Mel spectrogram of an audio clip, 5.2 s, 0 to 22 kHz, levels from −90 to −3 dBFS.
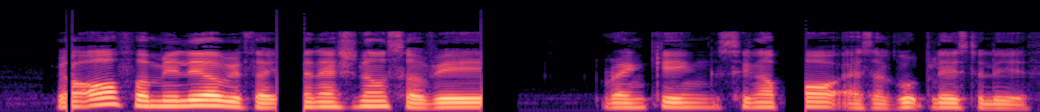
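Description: Four blocks of digital silence hit the speech: 0.34 s (a 30 ms gap), 1.39–1.53 s, 2.42–2.60 s (186 ms, which fits an 8192-sample buffer) and 3.93–4.04 s. Each is a hard cut to silence and back, so you get short holes.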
